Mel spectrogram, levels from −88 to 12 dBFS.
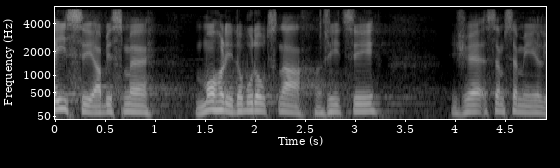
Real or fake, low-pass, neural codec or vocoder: real; 5.4 kHz; none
